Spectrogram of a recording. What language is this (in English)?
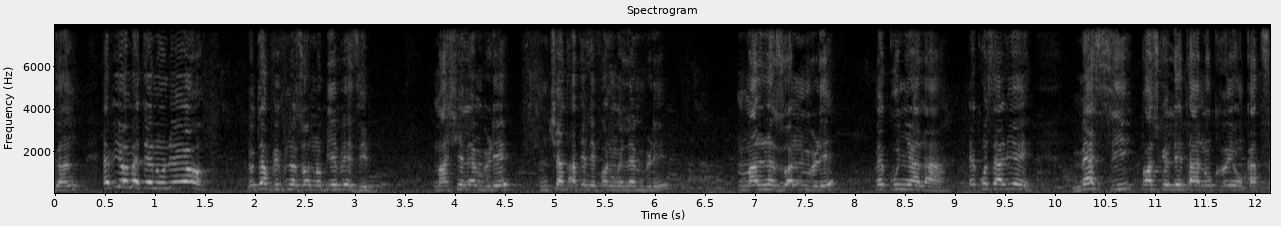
French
